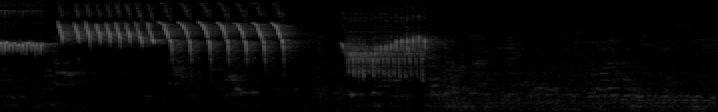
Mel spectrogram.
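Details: Contest-champion canary in master song: quick repeated whistled notes descending into a rolling trill, then a rising buzzy phrase before the singing fades into low background noise.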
